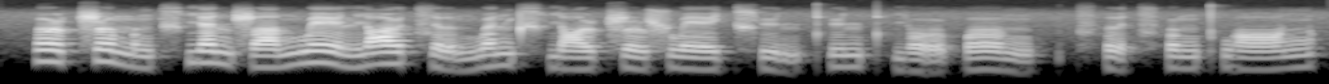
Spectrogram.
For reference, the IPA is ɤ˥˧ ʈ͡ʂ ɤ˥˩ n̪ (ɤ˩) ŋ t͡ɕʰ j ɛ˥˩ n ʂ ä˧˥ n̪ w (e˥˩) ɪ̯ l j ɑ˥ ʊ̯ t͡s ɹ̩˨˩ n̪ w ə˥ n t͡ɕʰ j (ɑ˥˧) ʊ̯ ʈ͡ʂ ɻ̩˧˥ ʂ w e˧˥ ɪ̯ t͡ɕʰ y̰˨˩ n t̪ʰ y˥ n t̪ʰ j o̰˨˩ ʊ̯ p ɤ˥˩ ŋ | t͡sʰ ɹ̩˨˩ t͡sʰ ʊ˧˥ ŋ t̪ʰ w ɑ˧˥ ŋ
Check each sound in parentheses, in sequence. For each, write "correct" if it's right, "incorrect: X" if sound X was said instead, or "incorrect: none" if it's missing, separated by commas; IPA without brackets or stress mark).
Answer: correct, correct, incorrect: ɑ˧˥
